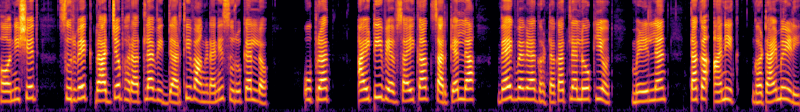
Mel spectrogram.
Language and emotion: Goan Konkani, neutral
